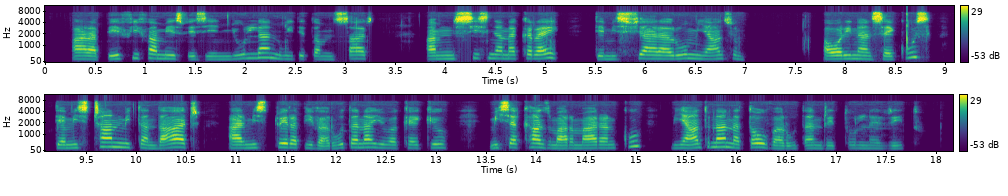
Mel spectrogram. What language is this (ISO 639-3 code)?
mlg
